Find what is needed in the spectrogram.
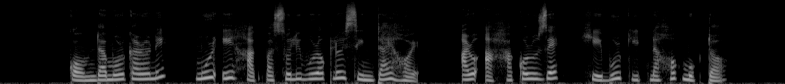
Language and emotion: Assamese, fearful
